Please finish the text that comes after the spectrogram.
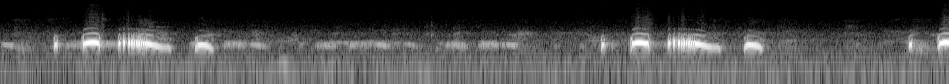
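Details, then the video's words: Female spotted dove luring males with her call. A phrase of a short note, a looped double coo, a long rolling falling coo and a brief final coo is given twice, about five seconds apart, with soft low murmurs between. "CU GÁY MÁI KÍCH TRỐNG"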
